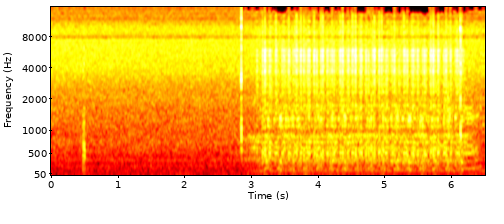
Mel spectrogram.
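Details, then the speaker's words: Cheap old drill press, model unknown, belt adjusted per manual, some oil added to motor bearing: motor spins up into a busy whir with fast uneven ticking and rattle; bearing not loose, cause unclear. "sound any better i don't know why it sounds like that i don't know but it's not loose there's no loose bearing here it's tight"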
